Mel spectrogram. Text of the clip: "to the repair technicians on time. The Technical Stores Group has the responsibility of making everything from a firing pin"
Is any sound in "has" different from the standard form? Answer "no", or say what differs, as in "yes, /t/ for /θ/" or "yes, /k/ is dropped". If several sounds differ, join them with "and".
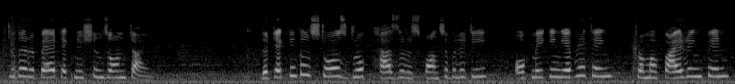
no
